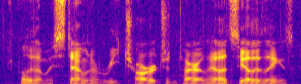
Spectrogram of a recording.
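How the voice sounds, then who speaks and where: A man's voice: lowish voice, steady tone, racing, noisy background. A man chatting casually while streaming a game, rambling and poking fun at himself. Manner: chatty, self-deprecating. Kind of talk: casual gaming chat.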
